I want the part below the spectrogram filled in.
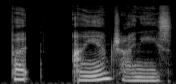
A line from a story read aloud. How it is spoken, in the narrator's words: Lily stammers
